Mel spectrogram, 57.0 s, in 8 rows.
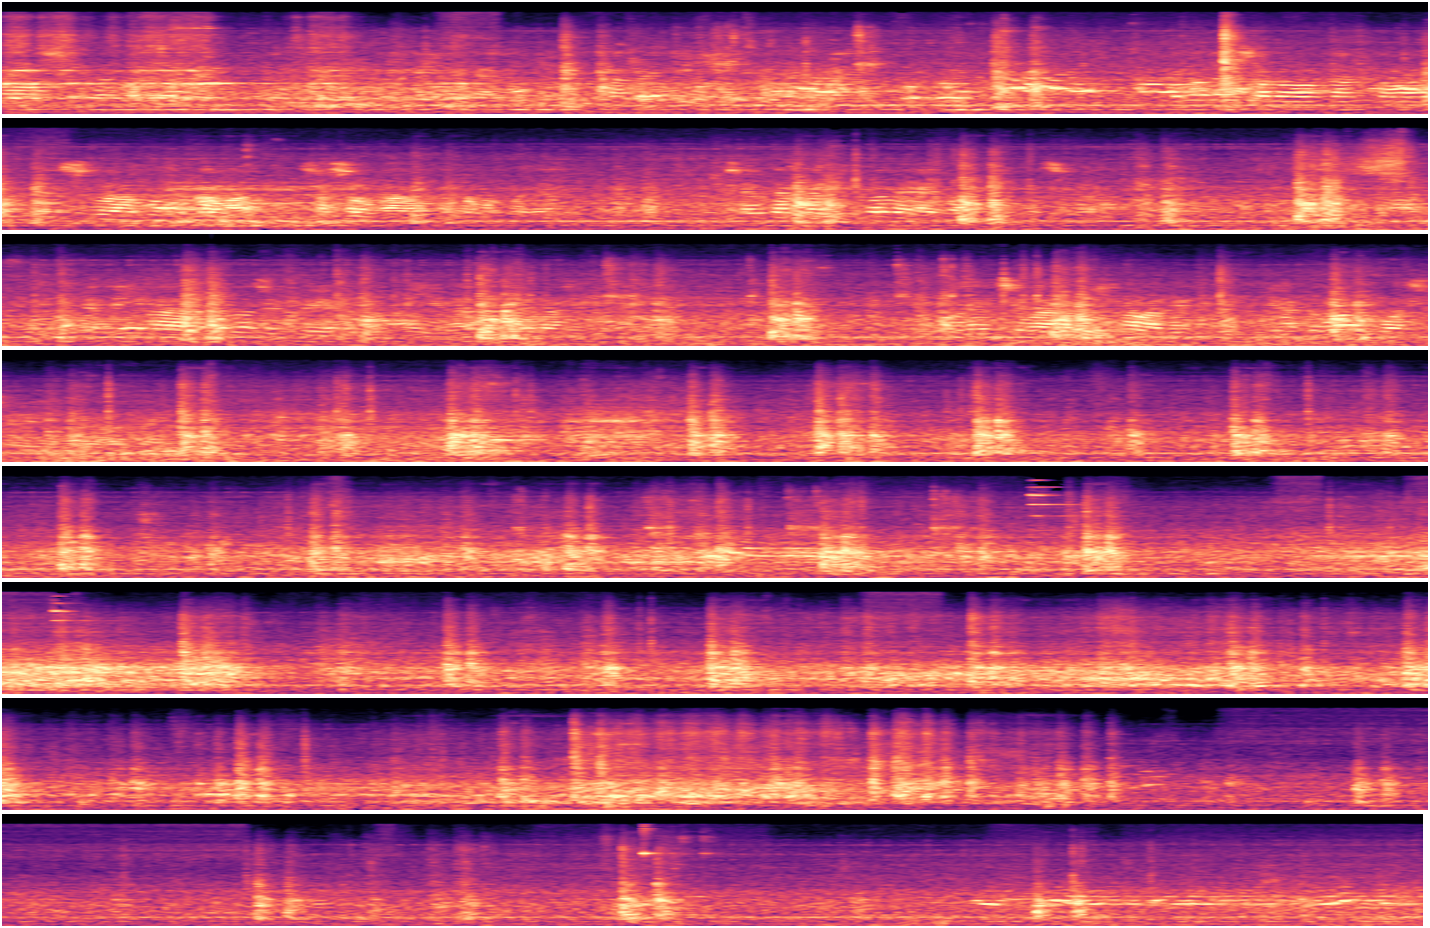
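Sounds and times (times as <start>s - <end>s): electric train hum: 0.0s - 57.0s
train wheels clicking over joints: 10.2s - 53.6s.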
